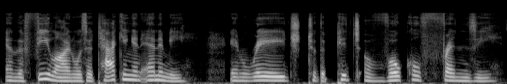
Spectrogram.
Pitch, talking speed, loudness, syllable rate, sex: 175 Hz, 165 wpm, -19 LUFS, 5.5 syllables/s, female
